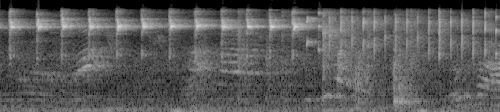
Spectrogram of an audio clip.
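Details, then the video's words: Lovebird calling in a run of quick, high, clipped chips, evenly spaced, breaking after two seconds into a louder, rougher burst of scratchy chatter. "Cek - cek cer Lovebird langsung ngekek"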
